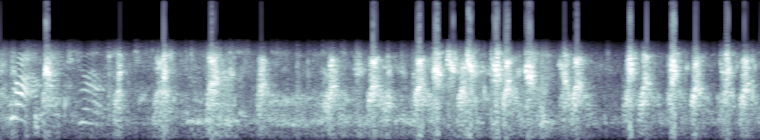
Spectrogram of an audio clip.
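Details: Captive meerkats (Suricata suricatta) at a college growl and give short, sharp barks while being fed mealworms in tubes, with people talking nearby; finding: Meerkat.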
